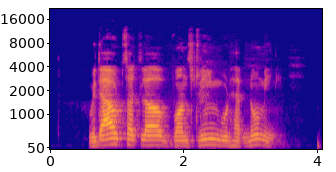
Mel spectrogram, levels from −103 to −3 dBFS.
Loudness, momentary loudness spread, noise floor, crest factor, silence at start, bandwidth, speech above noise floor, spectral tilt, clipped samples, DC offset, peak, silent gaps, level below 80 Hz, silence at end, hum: -27 LUFS; 14 LU; -79 dBFS; 22 dB; 0.6 s; 13 kHz; 52 dB; -4.5 dB/octave; under 0.1%; under 0.1%; -6 dBFS; none; -78 dBFS; 0.75 s; none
